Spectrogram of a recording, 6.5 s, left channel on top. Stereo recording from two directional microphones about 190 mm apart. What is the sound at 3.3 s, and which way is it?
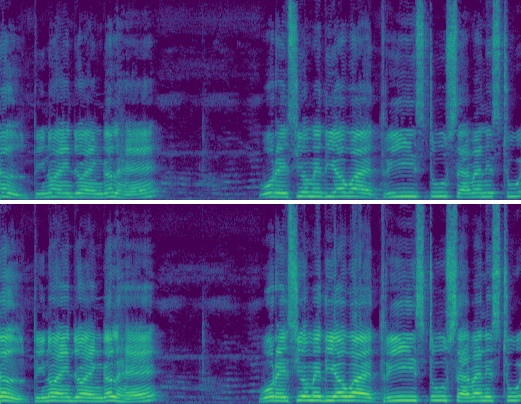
A man's voice, 45° right (ahead or behind).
